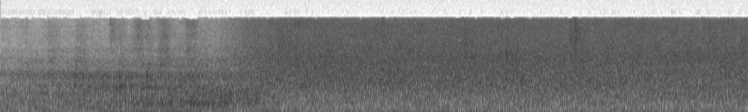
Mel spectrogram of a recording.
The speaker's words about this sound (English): That sound is rain. I'm about to walk through this rain to start my day here.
